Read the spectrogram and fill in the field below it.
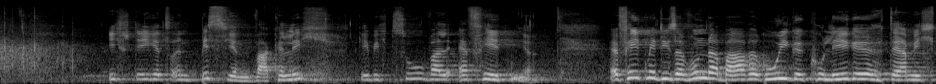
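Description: A woman speaks clearly into a microphone, addressing a hall.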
